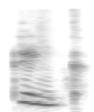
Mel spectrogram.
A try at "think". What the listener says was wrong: Think. So one thing for pronunciation is the th sound, right? Because yeah, I don't think this sound exists in Vietnamese, right? So usually I'll hear students saying ting, right, or ting, right? But it should be think with your tongue out, right?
